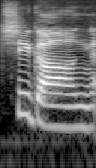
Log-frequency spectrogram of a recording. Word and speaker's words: Qigong: The spelling Q I catches a lot of us, especially if we're in the English-speaking world, but yes, Qigong.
